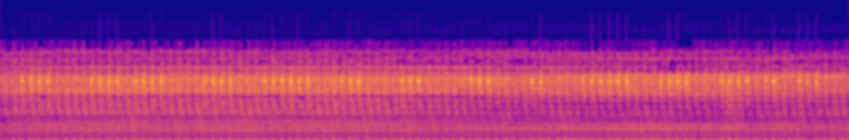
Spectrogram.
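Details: Bajaj engine running after the engine was opened up, with a steady, rhythmic thump of about four beats a second at idle and a loose clatter on top. An abnormal engine noise; cause not yet pinned down.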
